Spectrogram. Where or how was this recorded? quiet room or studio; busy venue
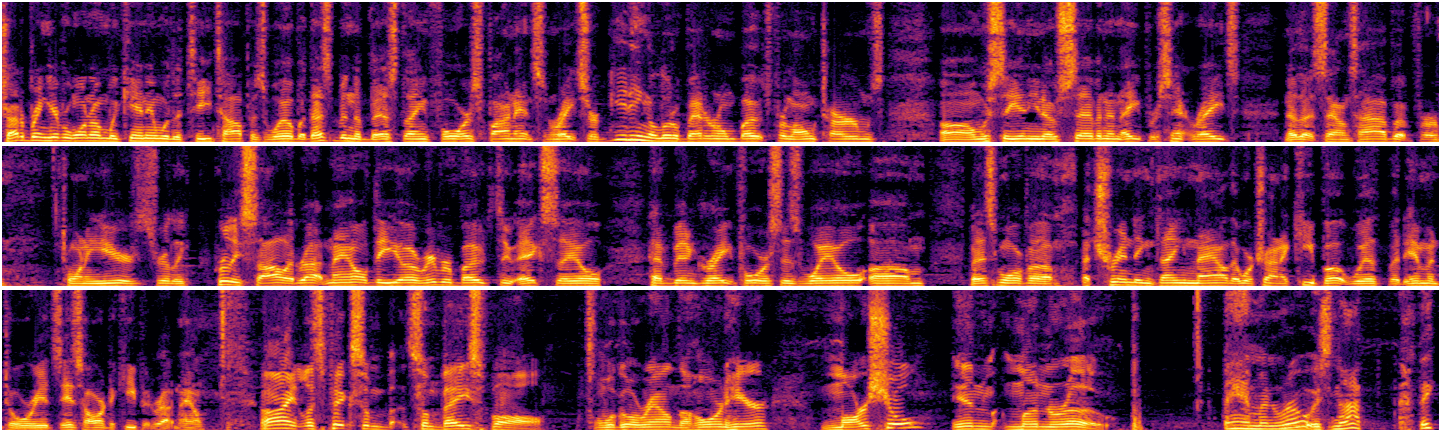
busy venue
